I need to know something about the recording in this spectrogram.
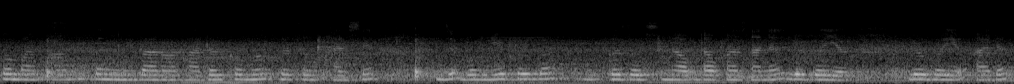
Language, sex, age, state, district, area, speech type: Bodo, female, 18-30, Assam, Chirang, rural, spontaneous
